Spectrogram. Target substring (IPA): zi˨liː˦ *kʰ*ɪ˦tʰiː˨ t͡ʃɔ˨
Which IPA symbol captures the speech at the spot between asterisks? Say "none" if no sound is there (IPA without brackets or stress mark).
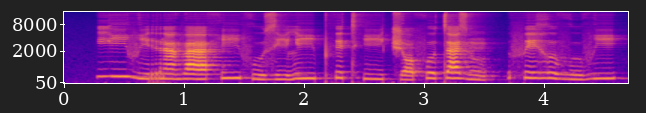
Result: pʰ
